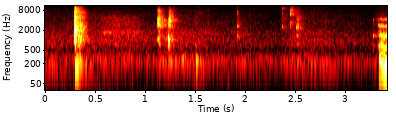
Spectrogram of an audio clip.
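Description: Fast typing on a computer keyboard, a few sharp bursts of key clicks separated by brief pauses, close and fairly quiet.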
